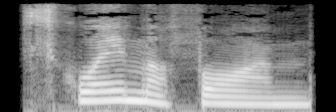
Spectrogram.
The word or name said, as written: squamiform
